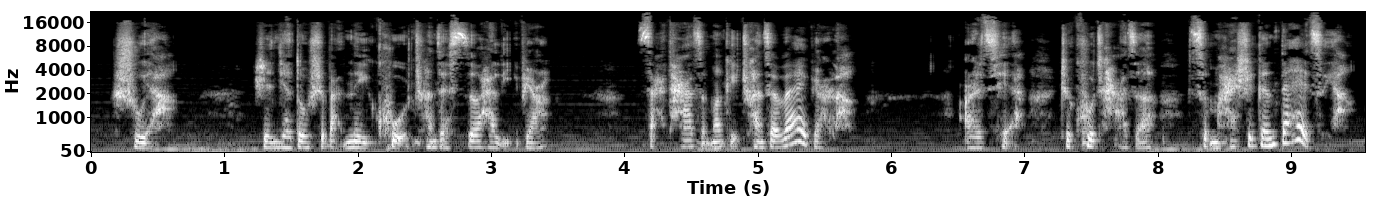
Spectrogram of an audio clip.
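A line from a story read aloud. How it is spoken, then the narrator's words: Plain. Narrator (Chinese): 说着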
